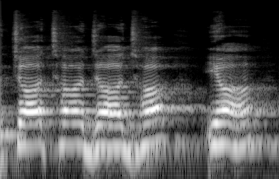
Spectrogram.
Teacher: तालव्य व्यंजन, जिनका तालु से उच्चारण हो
